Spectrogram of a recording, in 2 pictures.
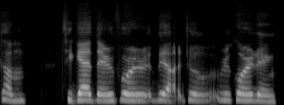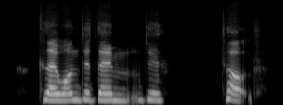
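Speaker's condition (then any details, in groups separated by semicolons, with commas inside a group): Cerebral palsy; from birth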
